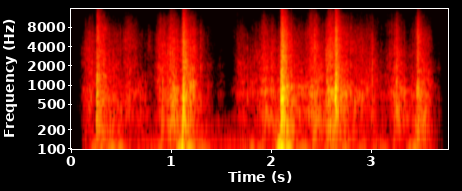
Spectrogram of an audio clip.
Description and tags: supposedly a thunder sound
